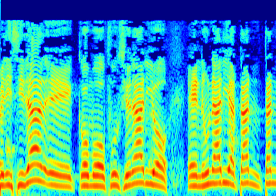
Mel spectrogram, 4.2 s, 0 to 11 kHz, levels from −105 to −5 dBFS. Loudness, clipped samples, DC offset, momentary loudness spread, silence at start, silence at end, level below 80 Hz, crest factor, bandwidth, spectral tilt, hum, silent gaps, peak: -22 LUFS; under 0.1%; under 0.1%; 6 LU; 0 s; 0 s; -54 dBFS; 14 dB; 8 kHz; -6.5 dB/octave; none; none; -8 dBFS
